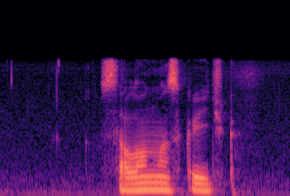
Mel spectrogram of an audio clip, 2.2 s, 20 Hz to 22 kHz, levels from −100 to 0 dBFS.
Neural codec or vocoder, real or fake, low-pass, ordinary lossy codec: none; real; 7.2 kHz; none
